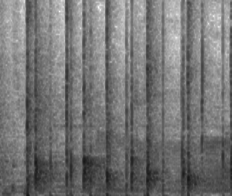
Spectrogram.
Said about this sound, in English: Do you want to do that clapping thing?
